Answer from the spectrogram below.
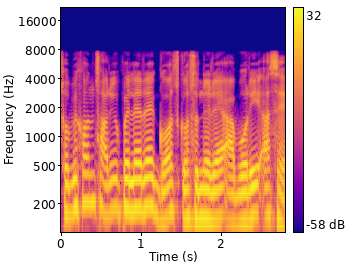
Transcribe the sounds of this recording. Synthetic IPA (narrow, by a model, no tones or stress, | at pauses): sobikʰɔnsaɾipeleɾeɡɔsɡɔsɔniɾeʔaboɾiase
